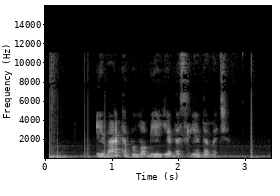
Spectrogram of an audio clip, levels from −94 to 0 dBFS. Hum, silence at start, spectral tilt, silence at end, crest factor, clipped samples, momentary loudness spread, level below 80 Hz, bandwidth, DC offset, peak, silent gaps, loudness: none; 0.05 s; -5.5 dB/octave; 0 s; 22 dB; under 0.1%; 21 LU; -54 dBFS; 11.5 kHz; under 0.1%; -10 dBFS; none; -30 LUFS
